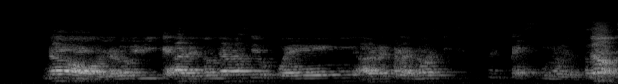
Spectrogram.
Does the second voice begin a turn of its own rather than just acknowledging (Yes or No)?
Yes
